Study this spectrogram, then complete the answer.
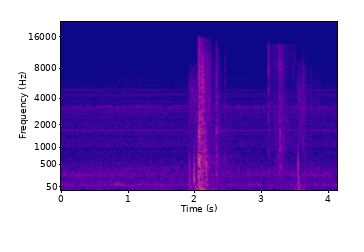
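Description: A small frame clacks down onto a metal cabinet.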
